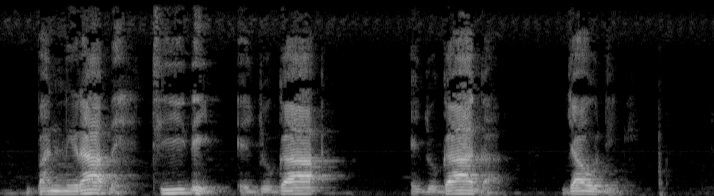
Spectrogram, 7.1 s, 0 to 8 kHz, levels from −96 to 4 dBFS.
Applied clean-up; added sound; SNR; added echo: none; none; none; none.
